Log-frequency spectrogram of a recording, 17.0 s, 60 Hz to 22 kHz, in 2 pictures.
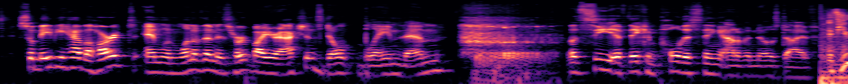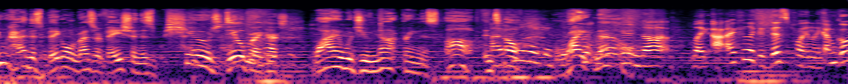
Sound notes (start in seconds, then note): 4.6 lips trilling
